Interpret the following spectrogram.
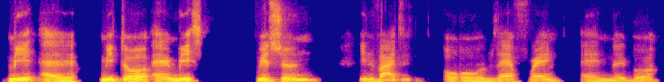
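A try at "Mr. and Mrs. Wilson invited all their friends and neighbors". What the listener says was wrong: Pause a little bit. I've noticed you are not pronouncing your S sound.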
